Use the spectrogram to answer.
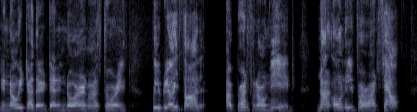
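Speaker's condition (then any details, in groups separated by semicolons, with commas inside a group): Cerebral palsy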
